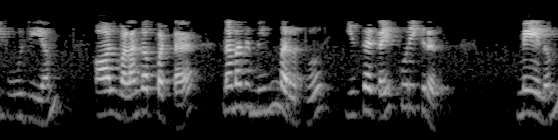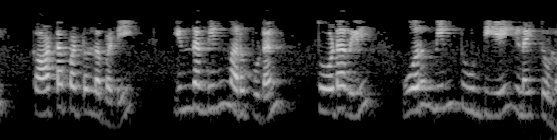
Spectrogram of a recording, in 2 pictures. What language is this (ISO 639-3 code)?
tam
